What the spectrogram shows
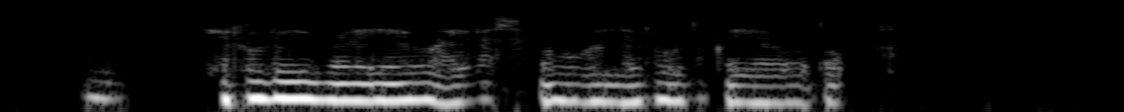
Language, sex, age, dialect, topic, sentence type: Kannada, male, 51-55, Central, agriculture, question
